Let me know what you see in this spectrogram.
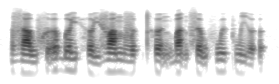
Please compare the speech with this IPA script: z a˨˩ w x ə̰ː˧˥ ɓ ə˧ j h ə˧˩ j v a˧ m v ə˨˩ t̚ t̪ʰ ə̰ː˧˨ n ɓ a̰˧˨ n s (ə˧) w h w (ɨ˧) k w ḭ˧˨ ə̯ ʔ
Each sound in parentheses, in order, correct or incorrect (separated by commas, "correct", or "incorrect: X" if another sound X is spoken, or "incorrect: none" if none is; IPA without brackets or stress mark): incorrect: ə˧˩, correct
